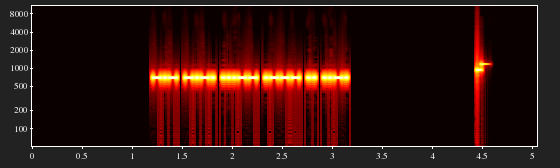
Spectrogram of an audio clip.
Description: Morse code, heard as a keyed tone, about 44 wpm, 700 Hz. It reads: KC3JIF
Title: USA Call Signs - 6 Characters - 8x Character Spacing - 45wpm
